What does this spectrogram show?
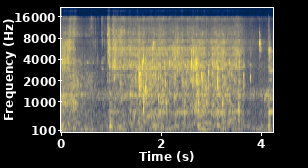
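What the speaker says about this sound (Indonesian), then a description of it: "Aduk sampai gulanya larut ya." Sugar is stirred into salted water until it dissolves, giving soft liquid swishing and sloshing with a few faint clinks of the utensil at low volume and no voices.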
